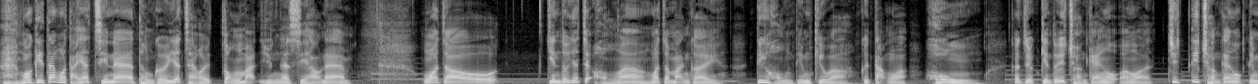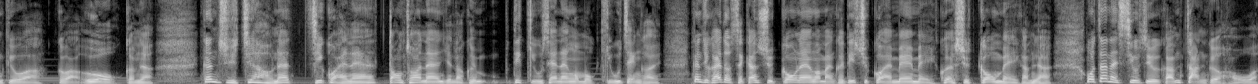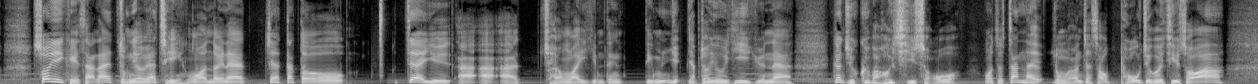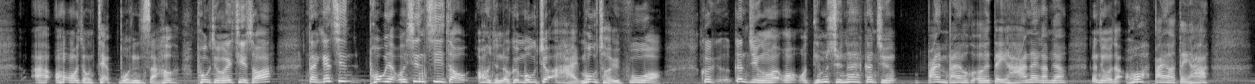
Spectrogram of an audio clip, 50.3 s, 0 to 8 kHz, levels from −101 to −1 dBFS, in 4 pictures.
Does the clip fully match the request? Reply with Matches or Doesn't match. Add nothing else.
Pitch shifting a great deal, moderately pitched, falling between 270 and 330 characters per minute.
Matches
